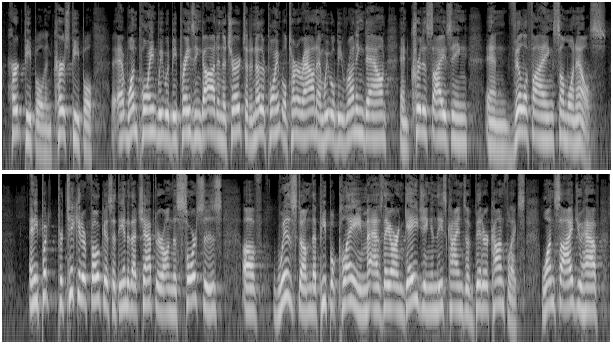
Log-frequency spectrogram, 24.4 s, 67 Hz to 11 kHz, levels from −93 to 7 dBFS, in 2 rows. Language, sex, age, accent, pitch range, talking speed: English, male, 50-69, American, 170-210 Hz, 165 wpm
